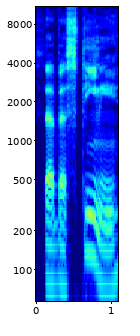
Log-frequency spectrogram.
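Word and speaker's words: Sebastiani: filled me in that I'd been mispronouncing Drew's last name every single time. Though I had it broken out phonetically for me, so I trust that Sebastini is right.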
